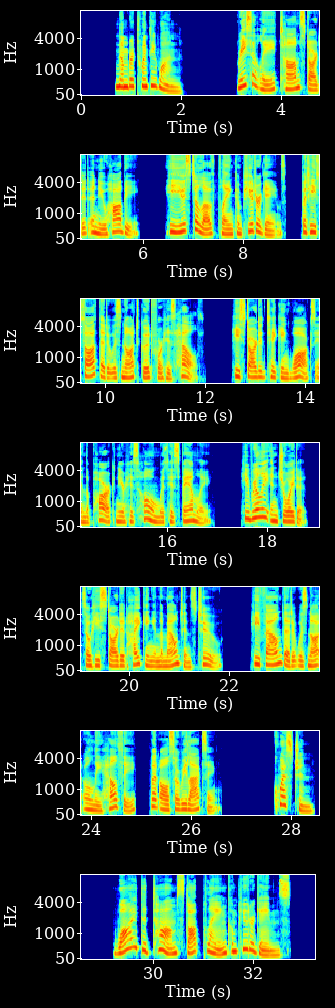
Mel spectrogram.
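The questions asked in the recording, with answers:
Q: Why did Tom stop playing computer games?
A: He thought it was not good for his health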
